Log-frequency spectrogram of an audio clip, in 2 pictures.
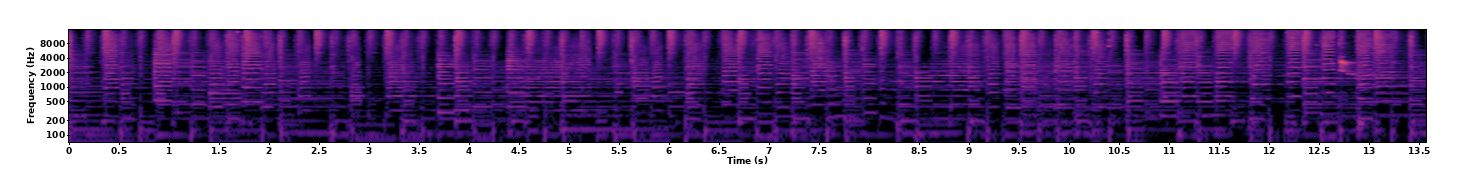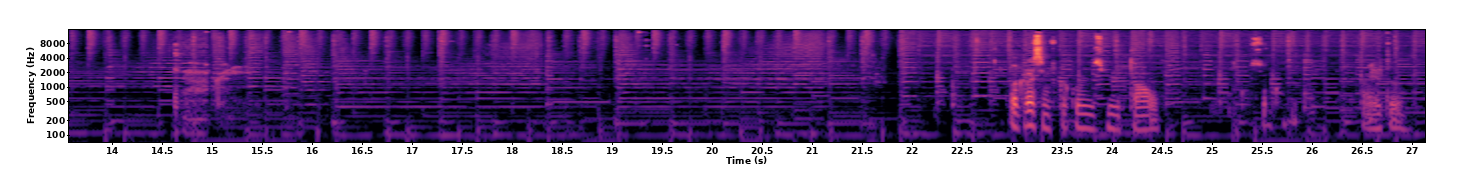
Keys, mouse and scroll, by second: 0.3 middle click, 0.6 scroll up 1, 0.8 Tab, 1.6 alt+click, 4.7 ctrl+KP_Add, 6.0 g, 10.7 scroll down 1, 10.9-12.1 middle drag, 12.1 click, 12.4 click, 17.0 scroll down 2, 17.1-18.8 middle drag, 18.8 alt+h, 19.2 click, 19.5-26.5 middle drag, 26.5-27.1 scroll up 1.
